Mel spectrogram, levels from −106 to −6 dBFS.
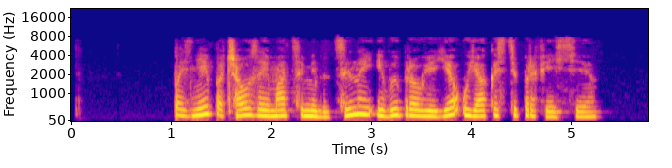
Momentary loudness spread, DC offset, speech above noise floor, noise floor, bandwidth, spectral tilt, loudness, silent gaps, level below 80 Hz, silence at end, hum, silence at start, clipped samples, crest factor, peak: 10 LU; under 0.1%; 73 dB; -86 dBFS; 7.4 kHz; -7.5 dB/octave; -14 LUFS; none; -54 dBFS; 0.5 s; none; 1.05 s; under 0.1%; 12 dB; -2 dBFS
